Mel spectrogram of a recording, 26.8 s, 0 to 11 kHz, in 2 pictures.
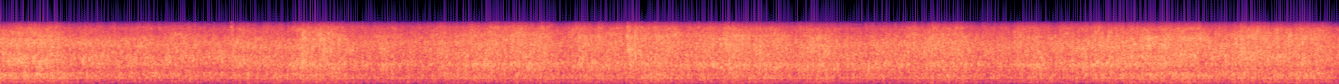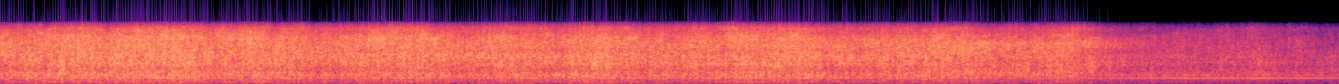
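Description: A steady running noise like a motor, with a constant low hum under it. It drops away sharply about 24 seconds in.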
